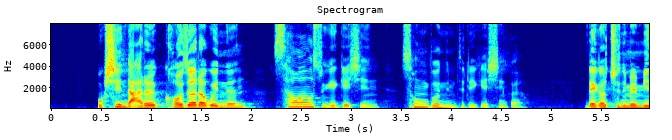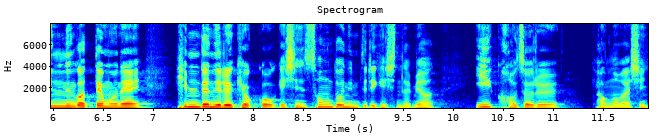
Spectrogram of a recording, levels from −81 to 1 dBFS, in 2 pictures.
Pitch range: 110-160 Hz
